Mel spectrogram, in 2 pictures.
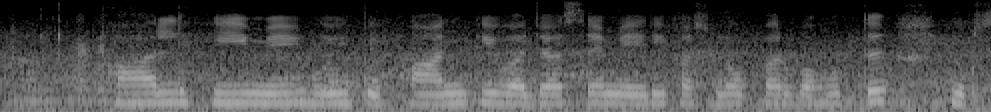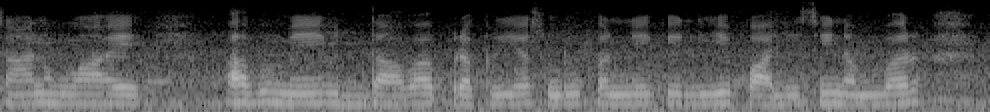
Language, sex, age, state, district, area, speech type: Hindi, female, 18-30, Madhya Pradesh, Harda, urban, read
